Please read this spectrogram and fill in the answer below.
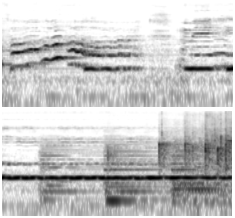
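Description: A woman's voice singing live into a microphone: a winding run up and down in pitch, a short breath, then one long held final note. Audience applause breaks in near the end as the note is held.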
